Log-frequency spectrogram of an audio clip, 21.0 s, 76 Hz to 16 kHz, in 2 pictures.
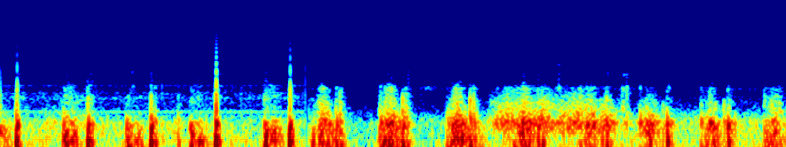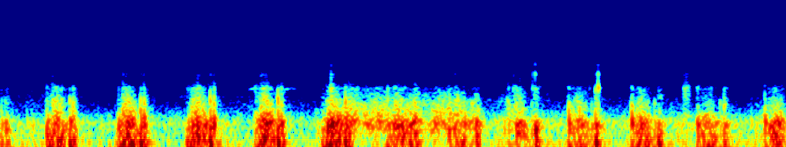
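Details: Stethoscope auscultation of pathological heart findings, with visible neck pulsation: heart sounds about 70 beats a minute with a whooshing murmur filling the gaps between beats.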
